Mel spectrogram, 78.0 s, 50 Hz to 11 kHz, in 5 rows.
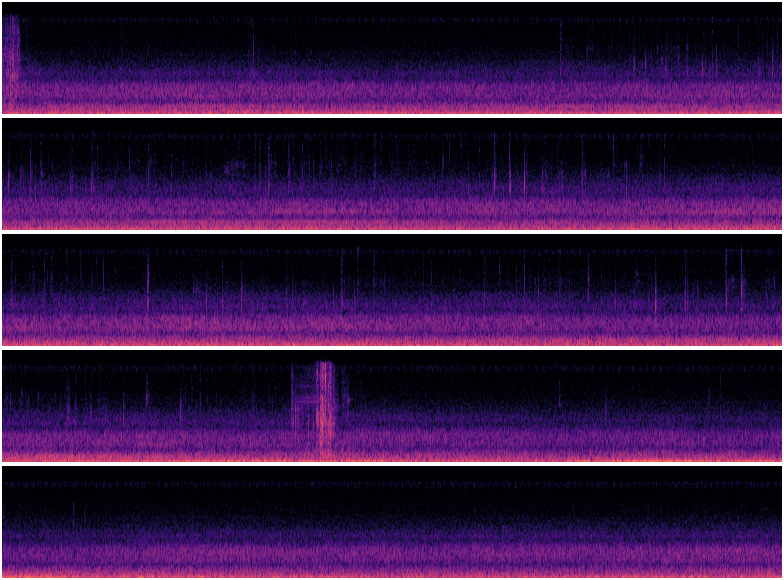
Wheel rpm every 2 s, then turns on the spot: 0, 0, 0, 0, 0, 0, 0, 0, 0, 0, 0, 0, 0, 0, 0, 0, 0, 0, 0, 0, 0, 0, 0, 0, 0, 0, 0, 0, 0, 0, 0, 0, 0, 0, 0, 0, 0, 0, 0.
none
